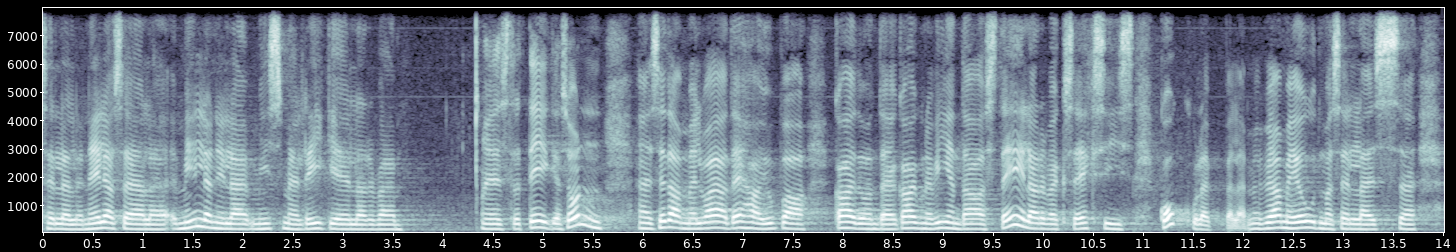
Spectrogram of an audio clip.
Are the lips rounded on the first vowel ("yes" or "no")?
no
